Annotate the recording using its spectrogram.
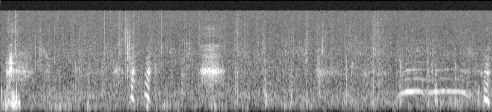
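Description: Running footsteps on an asphalt road, with short voice sounds. Near the end a high voice holds one steady note for about a second.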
